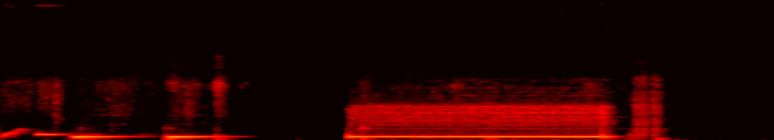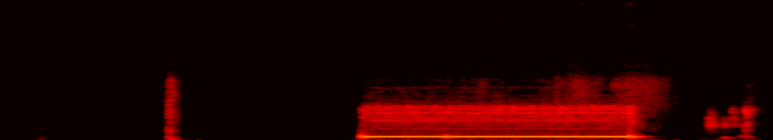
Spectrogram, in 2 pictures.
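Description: Telephone dialing before a call: a few quick keypad beeps at the start, then two long, steady electronic tones of about two seconds each, separated by a long quiet gap with faint clicks.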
